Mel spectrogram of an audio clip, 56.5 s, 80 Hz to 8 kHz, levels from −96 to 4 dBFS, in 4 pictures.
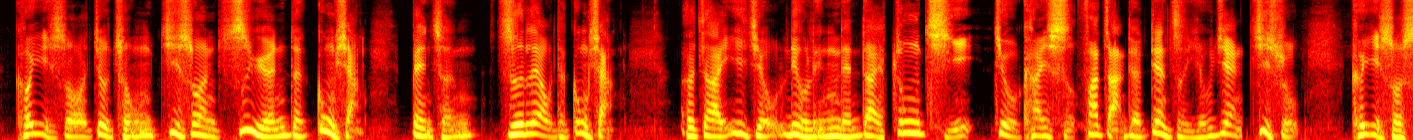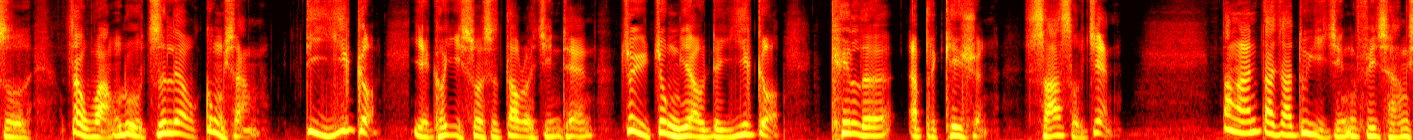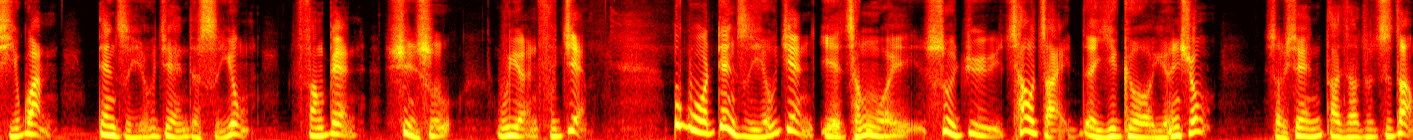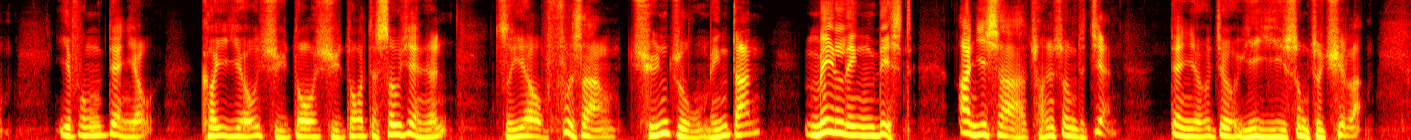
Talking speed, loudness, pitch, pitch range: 205 characters per minute, -18 LUFS, 175 Hz, 160-210 Hz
